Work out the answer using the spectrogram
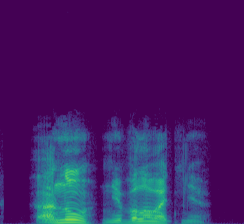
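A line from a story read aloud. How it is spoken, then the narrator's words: Barking. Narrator (Russian): рявкнул тот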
